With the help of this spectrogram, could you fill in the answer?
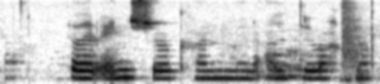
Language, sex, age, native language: Icelandic, female, 11, German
